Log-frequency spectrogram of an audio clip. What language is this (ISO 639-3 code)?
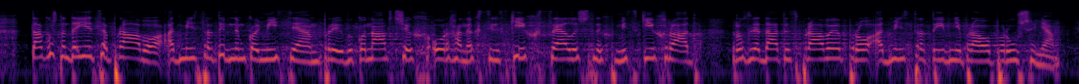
ukr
